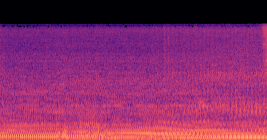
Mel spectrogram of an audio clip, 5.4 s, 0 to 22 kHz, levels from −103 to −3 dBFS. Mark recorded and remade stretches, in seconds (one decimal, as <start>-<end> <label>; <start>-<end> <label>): 0.0-5.4 recorded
